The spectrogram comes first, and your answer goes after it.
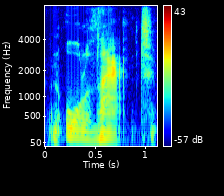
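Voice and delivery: ordinary delivery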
